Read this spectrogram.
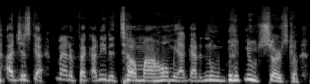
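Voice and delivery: ordinary delivery

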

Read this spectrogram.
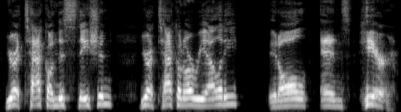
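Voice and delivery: roaring. Acted. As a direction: declare the fight over. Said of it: "Parker roars".

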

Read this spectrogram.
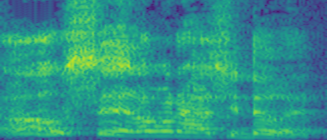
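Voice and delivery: surprised. Retold or imitated. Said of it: "And I was like".

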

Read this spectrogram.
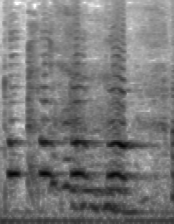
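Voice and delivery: high, quick mouth-made knocks; imitated knocking. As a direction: knock on a door with your voice. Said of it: "I get this knock".

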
